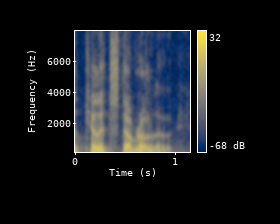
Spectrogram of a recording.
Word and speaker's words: Kılıçdaroğlu: Darulu? I'm pronouncing that wrong. – Kemal Kılıçdaroğlu is the opposition. – Kılıçdaroğlu.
